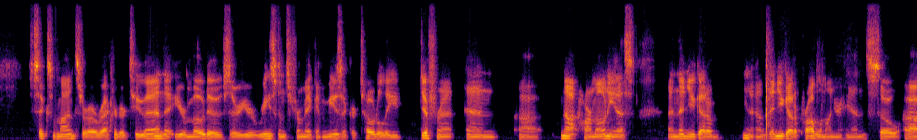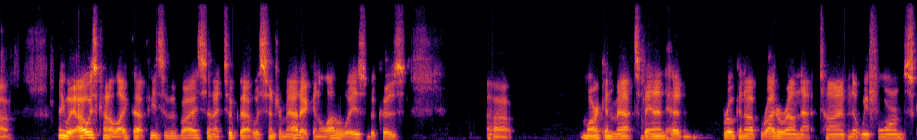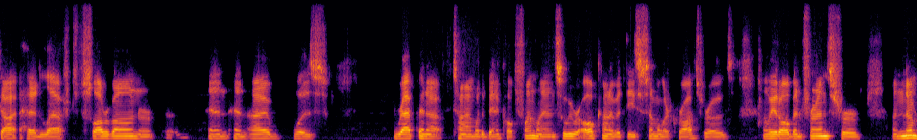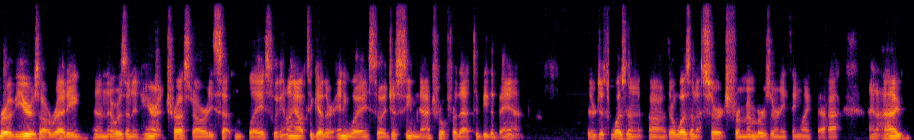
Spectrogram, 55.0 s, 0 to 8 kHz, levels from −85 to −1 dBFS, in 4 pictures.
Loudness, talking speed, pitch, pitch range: -22 LUFS, 175 wpm, 115 Hz, 110-125 Hz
